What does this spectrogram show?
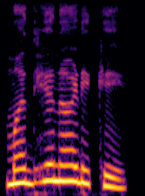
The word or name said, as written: ಮಧ್ಯನಾಡಿಕೆ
